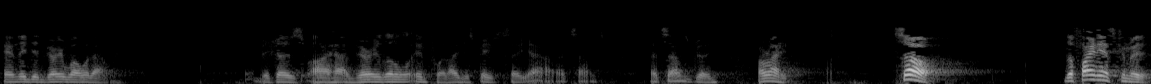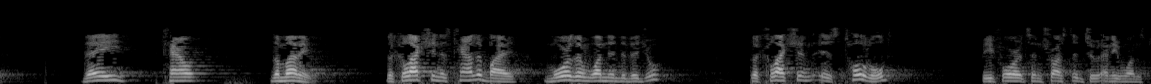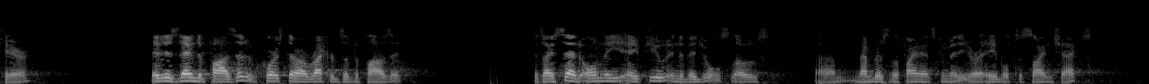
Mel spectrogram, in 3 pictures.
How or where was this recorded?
large echoing room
